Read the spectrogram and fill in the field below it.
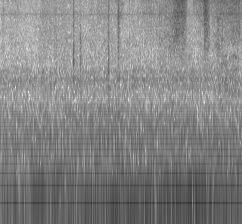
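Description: A Cadillac Vistiq pulls away in drive with a low, steady engine and road rumble from inside the car, plus a few faint ticks and clicks over the top and no talking.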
